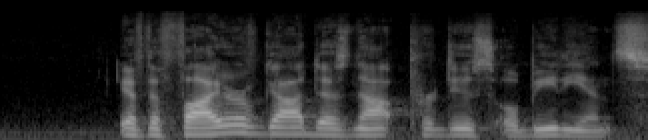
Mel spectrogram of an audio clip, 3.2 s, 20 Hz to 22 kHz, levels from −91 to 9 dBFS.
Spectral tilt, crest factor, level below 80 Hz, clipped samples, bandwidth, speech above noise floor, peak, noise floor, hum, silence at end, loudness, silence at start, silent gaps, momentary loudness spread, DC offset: -4 dB/octave; 22 dB; -70 dBFS; under 0.1%; 16 kHz; 32 dB; -14 dBFS; -67 dBFS; none; 0 s; -35 LUFS; 0.6 s; none; 9 LU; under 0.1%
